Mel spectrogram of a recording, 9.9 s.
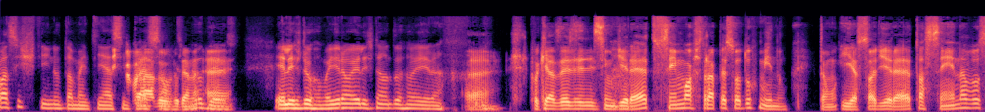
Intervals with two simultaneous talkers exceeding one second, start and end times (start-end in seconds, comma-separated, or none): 1.1-2.4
